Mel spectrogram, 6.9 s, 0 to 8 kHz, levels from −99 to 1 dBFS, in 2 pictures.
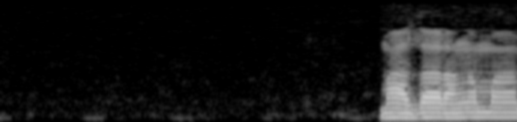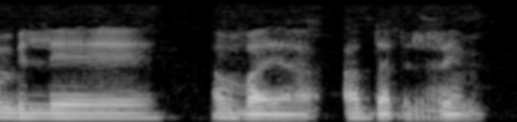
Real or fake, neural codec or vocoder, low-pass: real; none; 7.2 kHz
